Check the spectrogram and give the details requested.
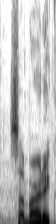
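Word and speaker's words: SVB4RCTIC!: So if you're looking for that, it's going to be pronounced Sabardic, but it's not spelled that way because I wanted to be different.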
